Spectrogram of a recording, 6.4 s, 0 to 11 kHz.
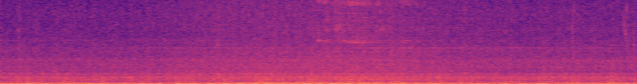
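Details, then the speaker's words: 1969 Mercedes 280SE, first start in 18 years after a mechanical fuel injection pump repair and timing, fed from an external tank, in park: low, uneven, loping idle while the transmission tries to move the wheels; rough idle. "oh she's a little rough she is a little rough transmission is trying to move"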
